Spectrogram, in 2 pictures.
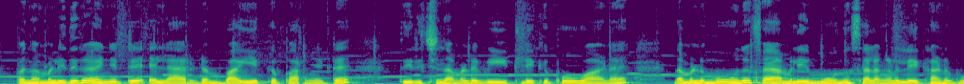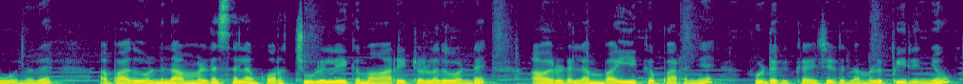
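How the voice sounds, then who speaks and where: A woman talks fast in a warm, lowish voice, and the sound is somewhat lo-fi with music underneath. She's narrating a laid-back travel vlog with a Malayali accent, blending English into her Malayalam.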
